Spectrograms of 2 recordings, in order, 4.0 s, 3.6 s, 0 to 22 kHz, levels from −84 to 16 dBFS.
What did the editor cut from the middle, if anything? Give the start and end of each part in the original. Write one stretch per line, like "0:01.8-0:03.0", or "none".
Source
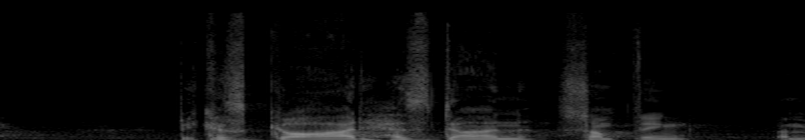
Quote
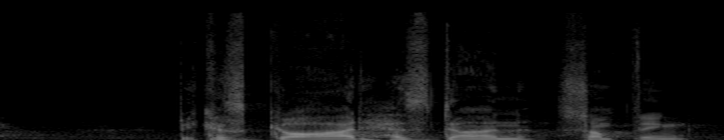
none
